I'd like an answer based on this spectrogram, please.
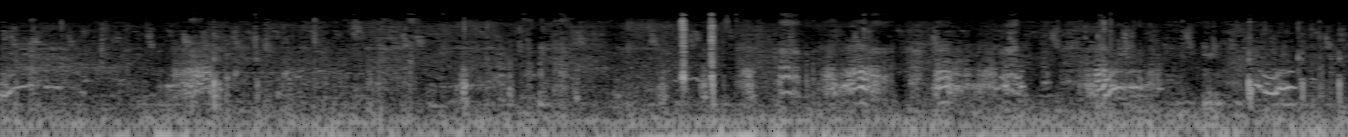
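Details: Newborn puppies, six days old, nursing together: quiet, wavering whines and small squeaks come in loose clusters every second or two, thin and nasal, set against a dull low background hum.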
